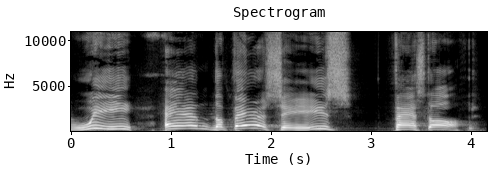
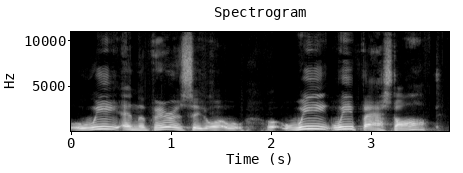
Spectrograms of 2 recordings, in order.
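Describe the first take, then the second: First: It is said directly, without hesitation. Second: It is said timidly, with hesitations.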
